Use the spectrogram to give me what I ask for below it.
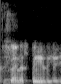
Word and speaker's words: synesthesia: It's called synesthesia. – Yeah. – Am I pronouncing it right? – Yeah, synesthesia, yep.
